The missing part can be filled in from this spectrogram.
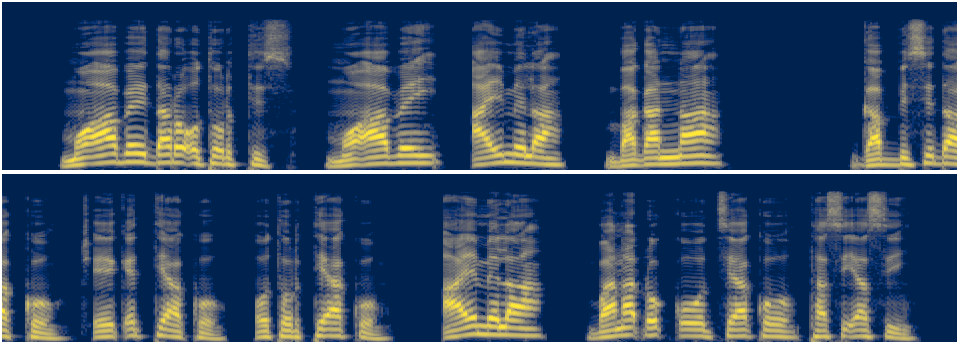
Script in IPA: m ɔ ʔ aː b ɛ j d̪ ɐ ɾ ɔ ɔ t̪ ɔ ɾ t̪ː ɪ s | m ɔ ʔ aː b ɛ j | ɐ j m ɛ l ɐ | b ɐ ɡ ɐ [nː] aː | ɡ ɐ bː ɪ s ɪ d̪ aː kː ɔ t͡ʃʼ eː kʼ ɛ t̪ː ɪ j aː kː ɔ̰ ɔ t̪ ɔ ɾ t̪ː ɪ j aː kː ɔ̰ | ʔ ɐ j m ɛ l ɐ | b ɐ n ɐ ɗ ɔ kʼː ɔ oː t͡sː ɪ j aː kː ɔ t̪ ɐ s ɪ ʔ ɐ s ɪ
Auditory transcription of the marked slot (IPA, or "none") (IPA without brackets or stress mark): nː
